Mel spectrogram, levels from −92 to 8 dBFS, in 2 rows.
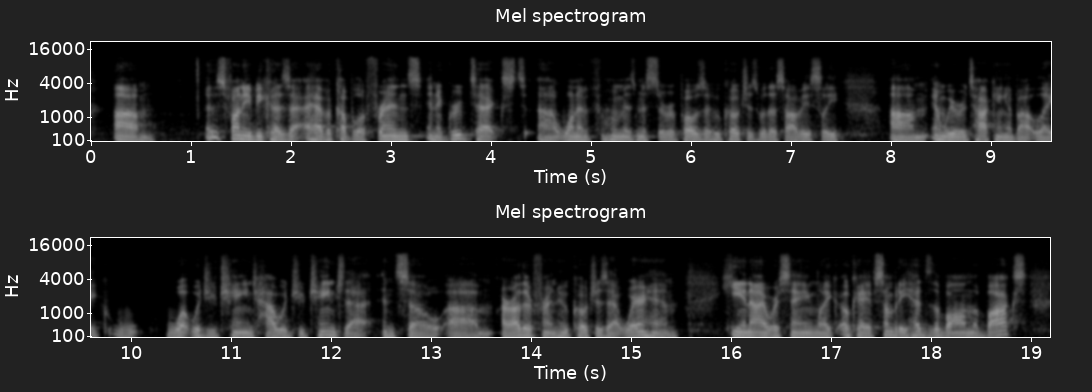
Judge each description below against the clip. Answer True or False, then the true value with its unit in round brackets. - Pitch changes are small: True (1.8 semitones)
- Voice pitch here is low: True (120 Hz)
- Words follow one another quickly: True (215 wpm)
